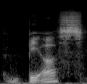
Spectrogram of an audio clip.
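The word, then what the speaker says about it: βίος: for this, the word bios means life in Greek, and the word bios, with the stress on the second syllable, means bow, as in bow and arrow.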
